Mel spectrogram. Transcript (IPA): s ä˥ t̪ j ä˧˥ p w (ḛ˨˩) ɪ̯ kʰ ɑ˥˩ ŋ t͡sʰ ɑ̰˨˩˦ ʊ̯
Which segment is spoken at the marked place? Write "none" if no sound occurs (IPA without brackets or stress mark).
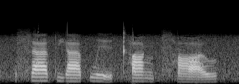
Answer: ḛ˨˩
